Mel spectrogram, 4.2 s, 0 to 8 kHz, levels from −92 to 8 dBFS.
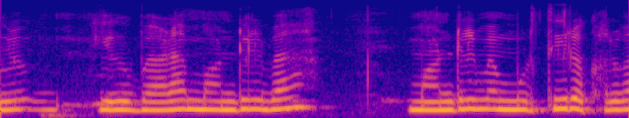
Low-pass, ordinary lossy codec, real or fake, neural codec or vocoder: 7.2 kHz; none; real; none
